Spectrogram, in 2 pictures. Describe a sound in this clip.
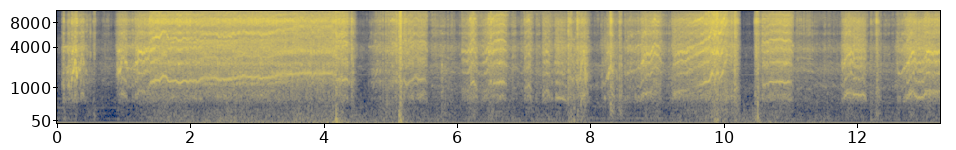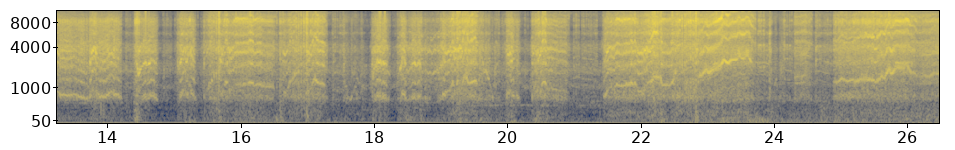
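A small electric motor whines, rising and falling in pitch as a model car races close by.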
